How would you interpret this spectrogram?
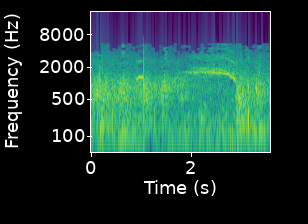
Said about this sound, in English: A quiet fall morning at a local college campus. Then the silence shattered by gunshots.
